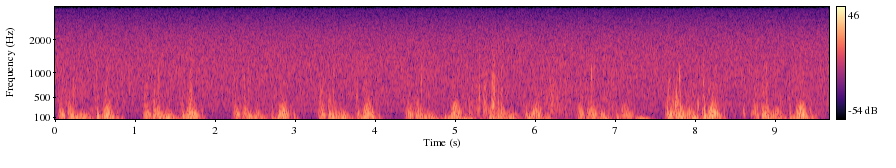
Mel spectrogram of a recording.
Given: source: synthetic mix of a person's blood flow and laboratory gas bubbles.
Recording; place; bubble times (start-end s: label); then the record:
Doppler ultrasound of blood flow; precordium
8.54-8.66 s: bubbles
8.73-8.96 s: bubbles
From the record:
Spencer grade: 1 (occasional bubble signal discernible with the cardiac motion signal, with majority of cardiac periods free of bubbles); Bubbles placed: only in the low amplitude regions of the cardiac cycle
